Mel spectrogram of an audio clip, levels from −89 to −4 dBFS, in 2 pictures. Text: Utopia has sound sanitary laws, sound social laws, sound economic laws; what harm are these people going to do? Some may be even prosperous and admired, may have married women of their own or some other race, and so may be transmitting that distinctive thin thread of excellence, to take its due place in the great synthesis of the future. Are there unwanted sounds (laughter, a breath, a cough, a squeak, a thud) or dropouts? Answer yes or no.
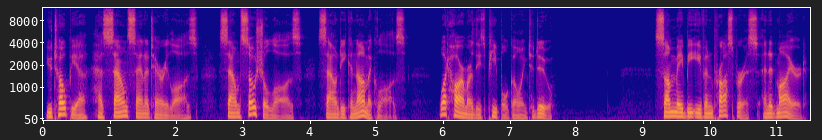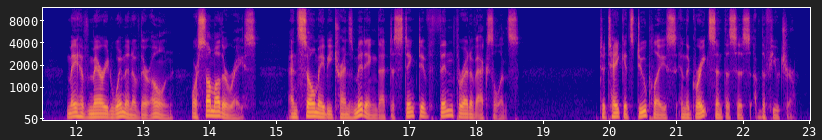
no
